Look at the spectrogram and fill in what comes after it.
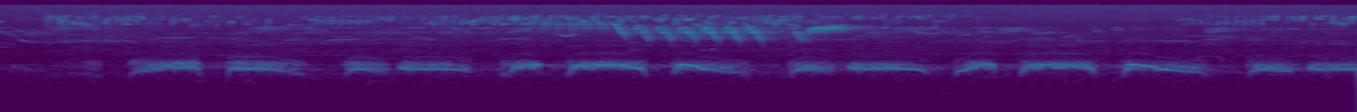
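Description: Birdsong: a bird repeating a low, pitched note about twice a second, with fainter high chirps from other birds behind it and a short rapid trill about four seconds in.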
